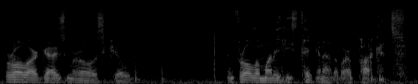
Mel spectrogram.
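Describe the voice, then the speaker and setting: An actor playing a calm, commanding male mob boss who gives firm, measured orders in a game cutscene. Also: low voice, a little hiss or hum, lightly acted. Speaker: crime boss.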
